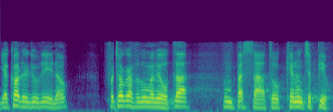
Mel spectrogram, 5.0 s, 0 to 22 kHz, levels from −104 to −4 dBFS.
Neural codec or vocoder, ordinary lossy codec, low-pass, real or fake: codec, 16 kHz in and 24 kHz out, 0.4 kbps, LongCat-Audio-Codec, two codebook decoder; none; 5.4 kHz; fake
